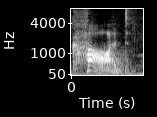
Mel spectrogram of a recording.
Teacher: Pensa no A, de father, só que daí você arredonda O.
